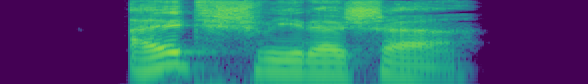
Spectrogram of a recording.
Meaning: inflection of altschwedisch: 1. strong/mixed nominative masculine singular 2. strong genitive/dative feminine singular 3. strong genitive plural
- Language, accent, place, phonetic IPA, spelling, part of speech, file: German, Germany, Berlin, [ˈaltˌʃveːdɪʃɐ], altschwedischer, adjective, De-altschwedischer.ogg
